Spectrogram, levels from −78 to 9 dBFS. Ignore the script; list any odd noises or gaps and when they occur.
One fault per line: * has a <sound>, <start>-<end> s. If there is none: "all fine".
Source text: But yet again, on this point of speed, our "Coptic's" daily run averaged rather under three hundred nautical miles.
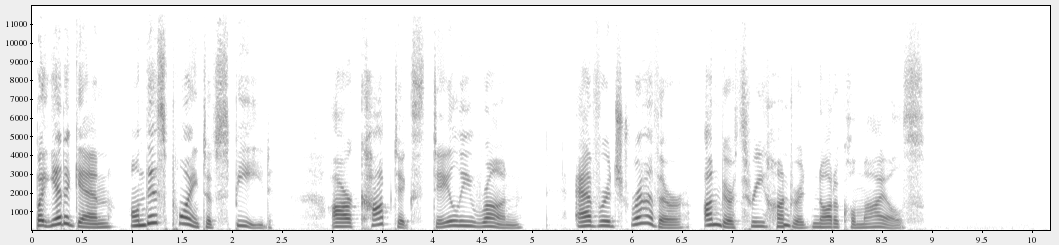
all fine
